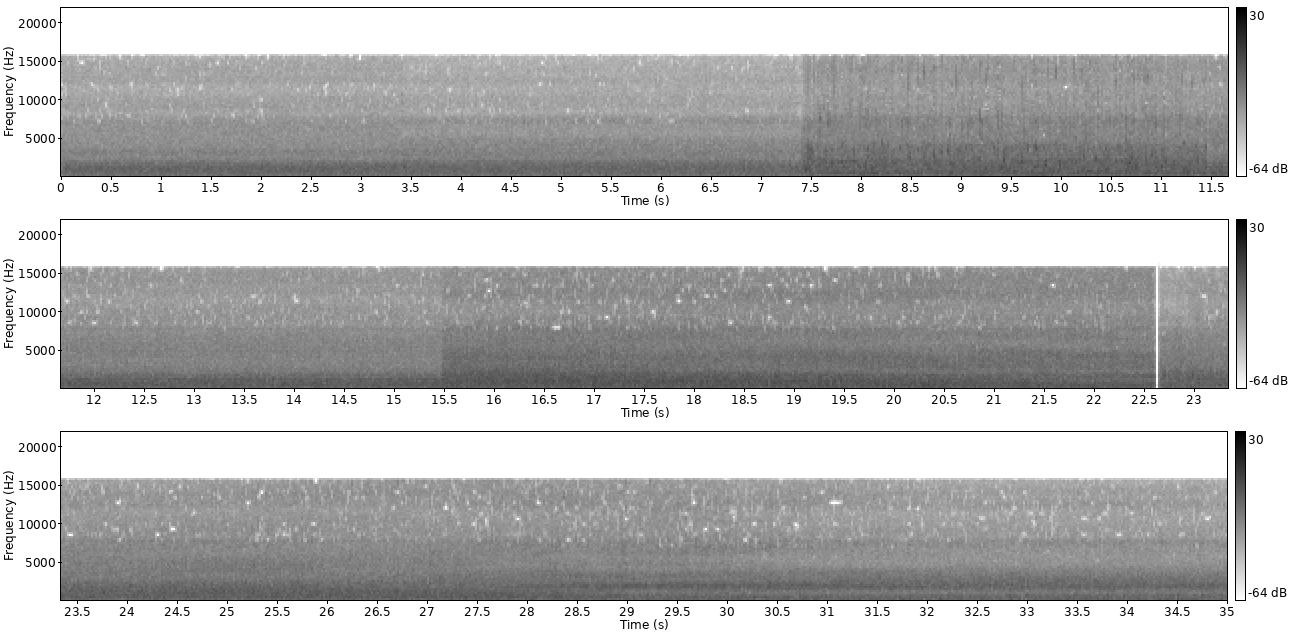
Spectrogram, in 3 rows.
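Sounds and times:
waterfall rushing: 0:07.4 - 0:11.5.

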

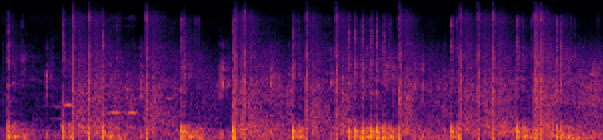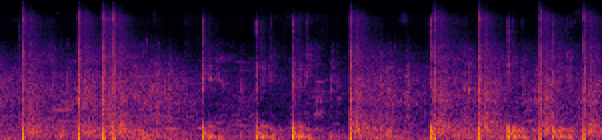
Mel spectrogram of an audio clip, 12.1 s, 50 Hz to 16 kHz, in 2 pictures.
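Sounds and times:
fireworks bangs and cracks: 0:00.0 - 0:12.0
fireworks crackling: 0:00.0 - 0:12.0.

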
